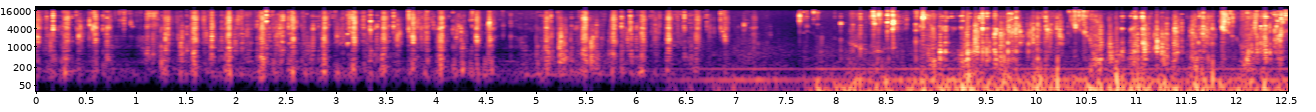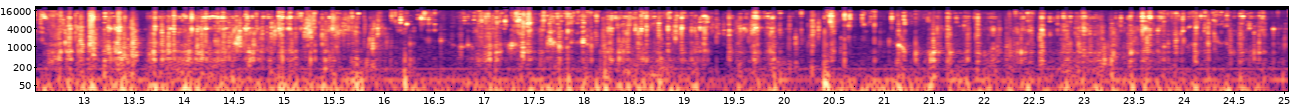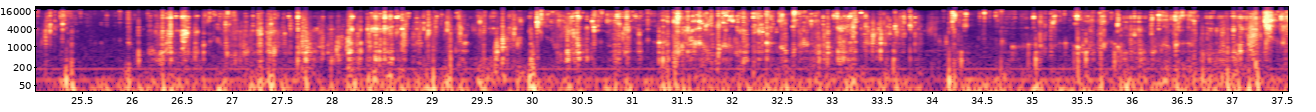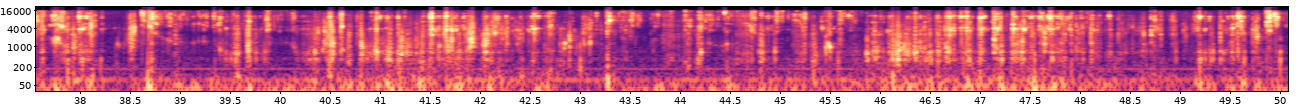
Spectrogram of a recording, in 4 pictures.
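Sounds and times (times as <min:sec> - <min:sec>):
wet chewing sounds: 0:00.0 - 0:50.0.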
